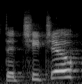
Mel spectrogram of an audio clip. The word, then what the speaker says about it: DiCicco: I cannot pronounce his DiCicco? DiCicco? D-I-C-I-C-C-O. – DiCicco? – DiCicco, yeah. Obviously Italian-American.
